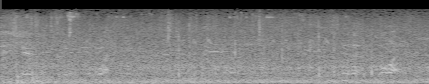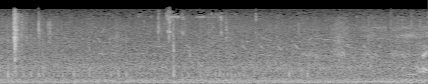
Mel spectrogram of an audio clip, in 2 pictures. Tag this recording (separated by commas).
Speech, Bicycle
